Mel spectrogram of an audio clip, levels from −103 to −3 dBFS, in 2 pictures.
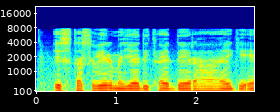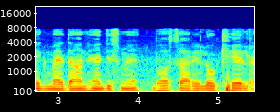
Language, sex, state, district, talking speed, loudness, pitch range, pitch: Hindi, male, Uttar Pradesh, Etah, 210 wpm, -23 LUFS, 105-110 Hz, 105 Hz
